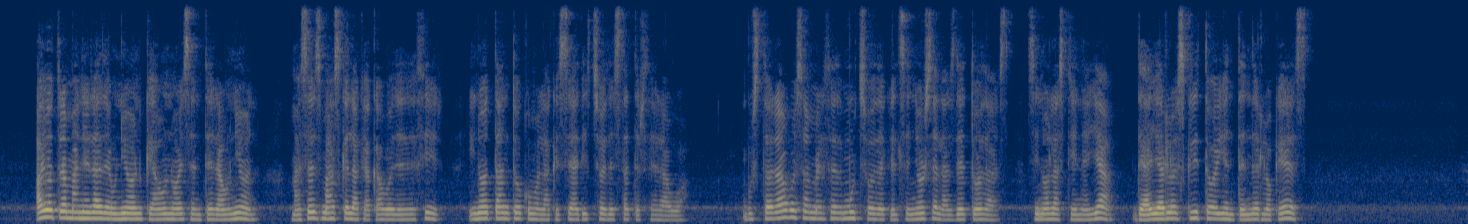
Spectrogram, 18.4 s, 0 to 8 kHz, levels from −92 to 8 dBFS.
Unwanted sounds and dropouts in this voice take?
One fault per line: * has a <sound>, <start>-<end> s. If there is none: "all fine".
all fine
